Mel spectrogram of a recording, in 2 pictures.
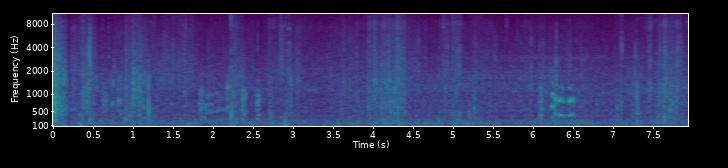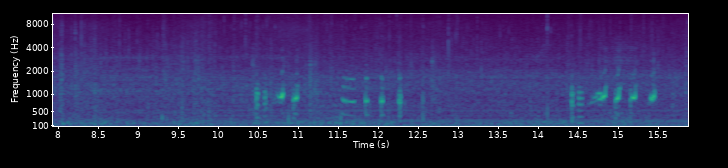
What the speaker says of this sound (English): Enough chicken!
